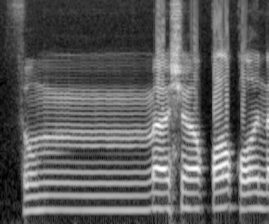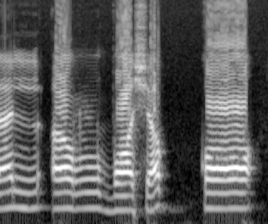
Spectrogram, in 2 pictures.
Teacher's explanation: شققنا پہلے قاف کو موٹا پڑا جائے گا زبر کے ساتھ · قلقلہ کیا جائے گا دوسرے قاف پر. ارض را کے مخرج کا خیال رکھتے ہوئے را کو پر پڑا جائے گا، اور اس کے بعد ضاد کو بھی موٹا پڑا جائے گا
